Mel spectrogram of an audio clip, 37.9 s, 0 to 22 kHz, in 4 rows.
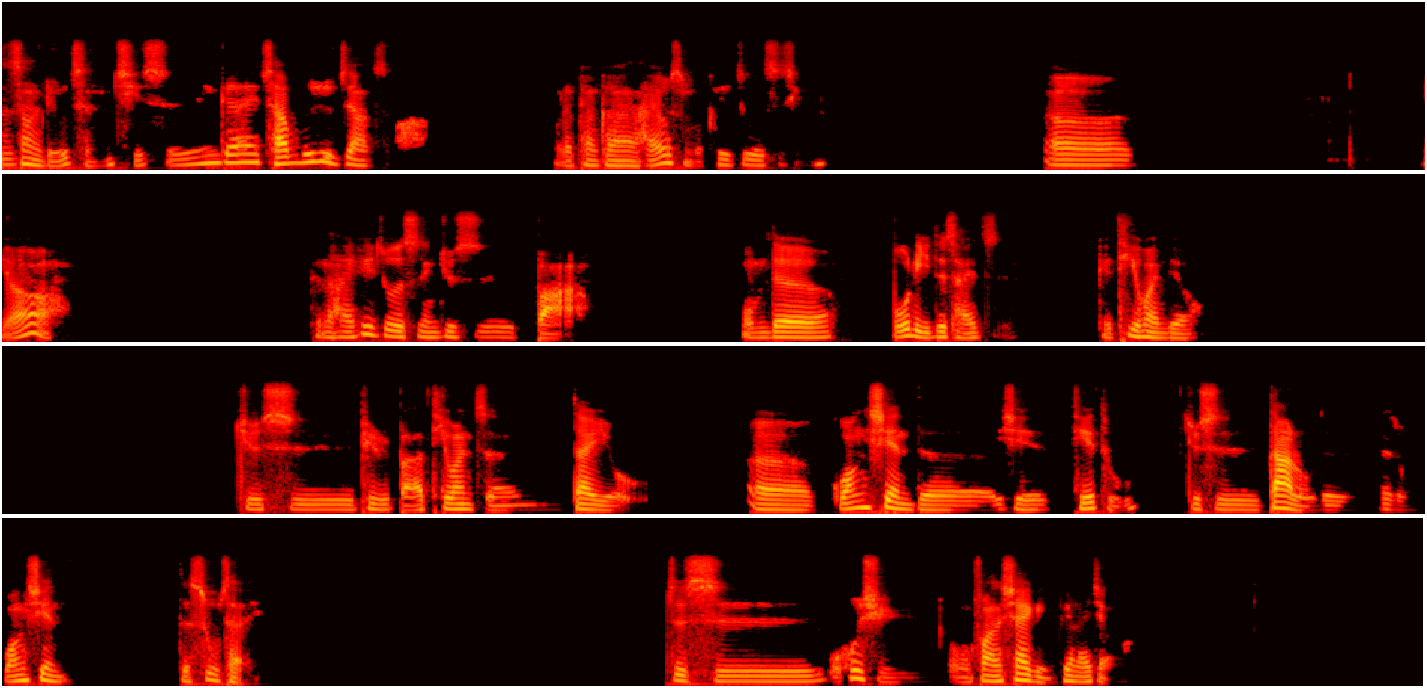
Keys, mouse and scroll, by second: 2.1-2.7 scroll down 1, 2.7 click, 3.1 scroll down 1, 6.2 scroll up 1, 8.0 scroll up 1, 8.0 click, 10.2 ctrl+s, 17.6 ctrl+s, 17.6-18.8 scroll down 1, 18.8 click, 19.4 scroll up 1, 20.8 click, 27.3 click, 27.3 typing, 27.3 click, 37.7 click, 37.7 click, 37.7 typing.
